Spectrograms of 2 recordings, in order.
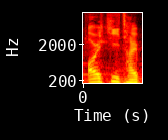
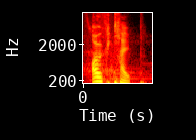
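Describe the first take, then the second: First: A vowel sound is heard between arc and type. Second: No vowel sound is heard between arc and type. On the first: The speaker calls it right. "I mainly say it archetype because to emphasize the fact that there is something there" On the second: The speaker calls it wrong. "they don't make any sound between the arc and the type"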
